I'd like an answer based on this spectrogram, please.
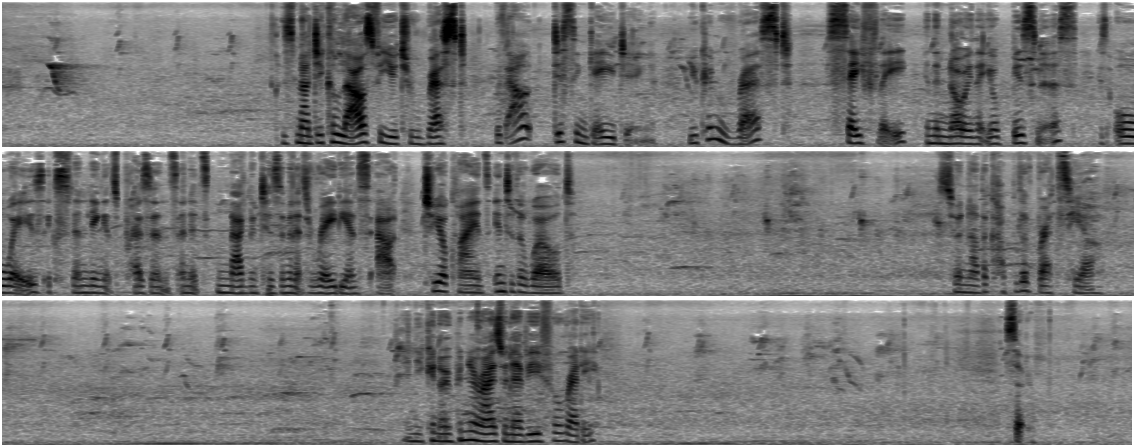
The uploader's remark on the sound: Join me and the birds for this podcast episode (I recorded it outside, at a beautiful park, while my son napped in the pram next to me)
